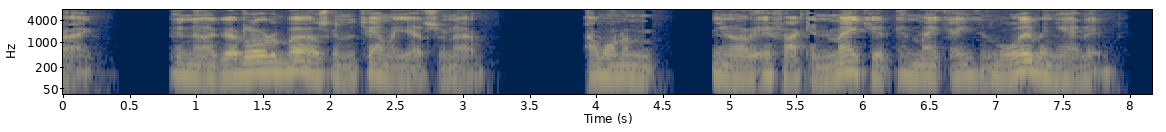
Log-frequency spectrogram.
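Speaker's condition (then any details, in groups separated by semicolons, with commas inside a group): Cerebral palsy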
